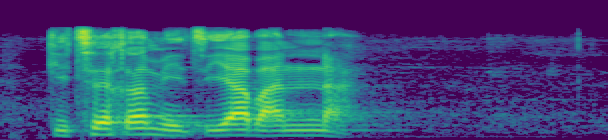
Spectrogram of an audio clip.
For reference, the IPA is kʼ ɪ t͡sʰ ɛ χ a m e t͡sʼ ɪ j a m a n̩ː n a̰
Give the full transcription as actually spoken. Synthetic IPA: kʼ ɪ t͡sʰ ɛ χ a m e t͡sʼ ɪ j a b a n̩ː n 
